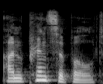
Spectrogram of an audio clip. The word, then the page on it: unprincipled: American English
